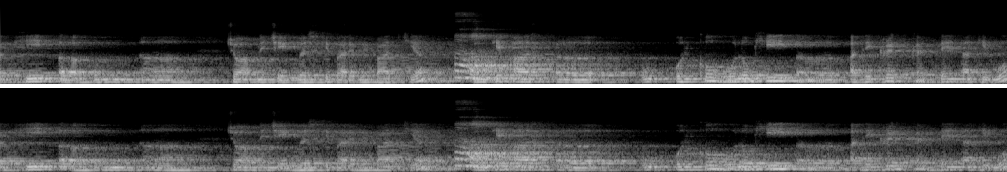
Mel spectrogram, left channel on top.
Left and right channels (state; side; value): normal; both; correlation 0.83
